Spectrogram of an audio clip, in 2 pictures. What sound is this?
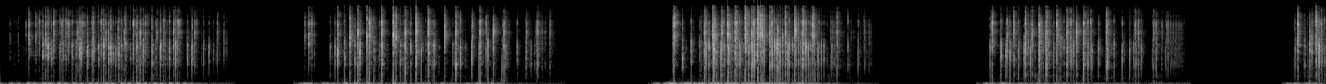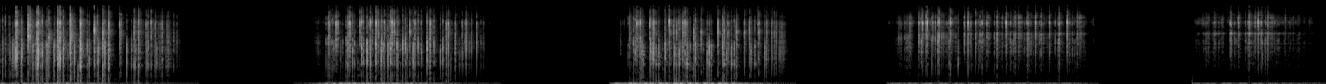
Spray Paint Shake
Multiple shaking spray paint can with rattle
spray-can, paint, can, spray, shake, shaking, aerosol, SprayPaint, rattle, spraycan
